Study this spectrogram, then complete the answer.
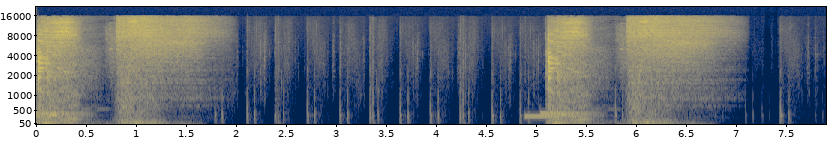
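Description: A sliding door hisses open.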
